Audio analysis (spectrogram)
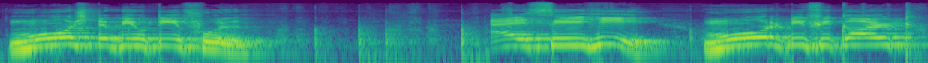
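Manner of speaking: very slow, drawn-out words for students to write down; slow dictation. Shown as a demonstration. Teacher dictating comparative forms to students, very slow. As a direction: stretch each word so the class can copy it. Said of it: "अब ये चीज आपको याद रहे".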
